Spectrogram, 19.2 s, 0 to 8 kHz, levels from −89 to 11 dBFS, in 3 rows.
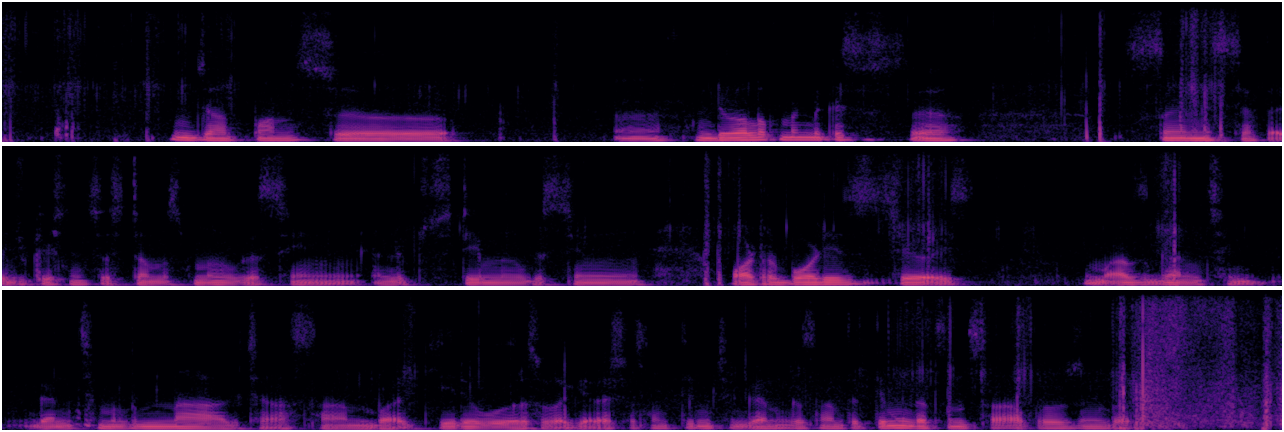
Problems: low volume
